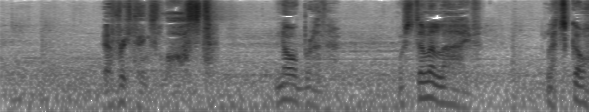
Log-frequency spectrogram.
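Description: A second man answers calmly and warmly, close up.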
